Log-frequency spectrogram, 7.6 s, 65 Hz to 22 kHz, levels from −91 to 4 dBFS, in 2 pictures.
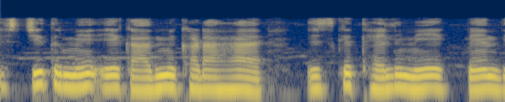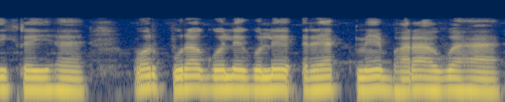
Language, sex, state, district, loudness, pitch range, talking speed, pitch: Hindi, male, Jharkhand, Palamu, -14 LUFS, 130-145 Hz, 180 wpm, 135 Hz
